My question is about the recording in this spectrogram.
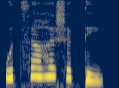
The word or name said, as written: ಉತ್ಸಾಹಶಕ್ತಿ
